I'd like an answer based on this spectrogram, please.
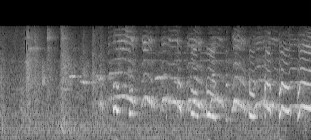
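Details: English Bulldog puppy whimpering and whining: after a quiet, noisy opening, high wavering cries start at two seconds and repeat quickly and irregularly, some rising and falling, continuing to the end.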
